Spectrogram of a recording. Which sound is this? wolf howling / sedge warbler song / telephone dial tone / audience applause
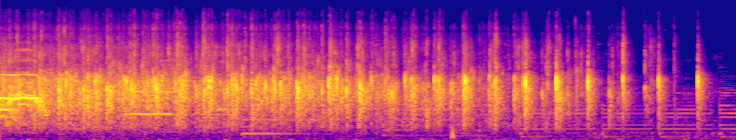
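audience applause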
